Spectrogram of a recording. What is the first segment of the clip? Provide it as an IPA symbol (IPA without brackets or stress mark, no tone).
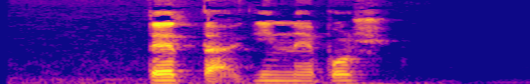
t̪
